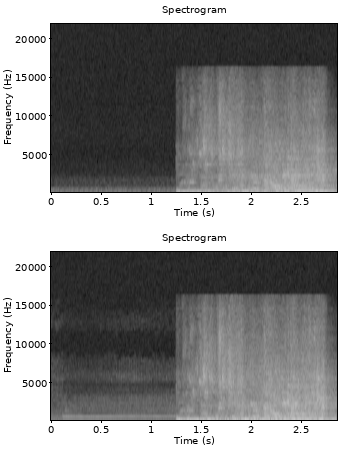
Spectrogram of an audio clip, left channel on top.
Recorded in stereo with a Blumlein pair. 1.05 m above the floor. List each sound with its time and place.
1.2 s a toilet flushing: 10° right, 0.7 m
